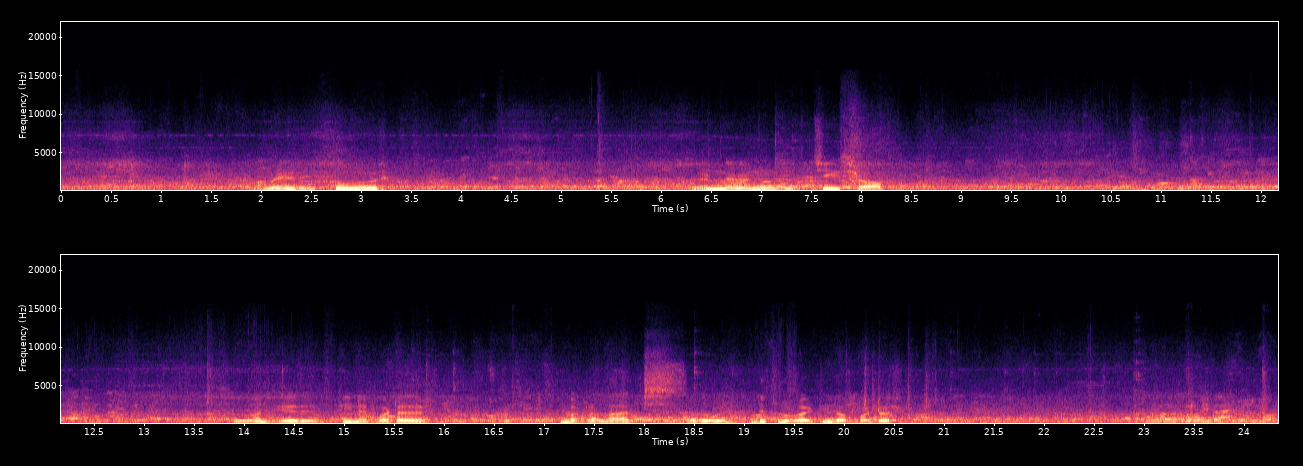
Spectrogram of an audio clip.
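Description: A crowd murmurs steadily all around.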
